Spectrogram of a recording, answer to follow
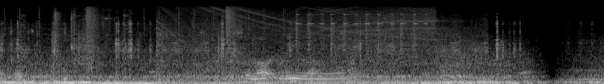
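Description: Wind and road noise on a camera riding on a moving bicycle, a steady low rumble with scattered clicks and rattles, and a brief voice-like sound about two and a half seconds in. The noise drops away suddenly about five and a half seconds in.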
